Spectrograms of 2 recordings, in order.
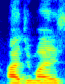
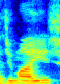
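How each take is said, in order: First: The first vowel is long. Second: The first vowel is short. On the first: The speaker calls it right. "आजमाइश सही है" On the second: The speaker calls it wrong. "अजमाइश हो चुका है"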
